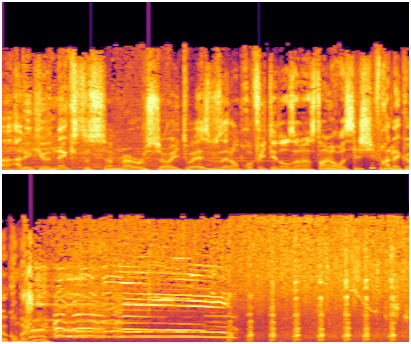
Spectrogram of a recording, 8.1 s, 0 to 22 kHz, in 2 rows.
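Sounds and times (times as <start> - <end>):
speech: 0.2 - 5.0
hen clucking in a radio jingle: 4.3 - 8.1
rooster crowing in a radio jingle: 4.3 - 8.1.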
